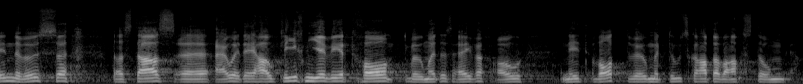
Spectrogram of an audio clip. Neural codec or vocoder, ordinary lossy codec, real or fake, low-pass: none; none; real; 14.4 kHz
